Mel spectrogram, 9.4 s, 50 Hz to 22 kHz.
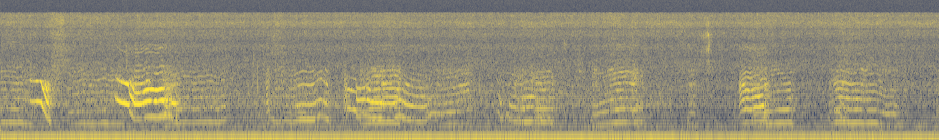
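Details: Just-born field Labrador Retriever puppies from champion dam biscuit (2017 JFA Grand Champion) utter short, high squeaks that dip and climb, repeated in uneven quick runs over a steady background hum.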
